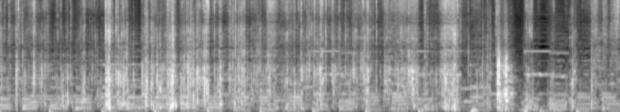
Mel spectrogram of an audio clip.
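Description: Clear plastic packaging crinkling and rustling as it is squeezed and turned in the hands, over background music.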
